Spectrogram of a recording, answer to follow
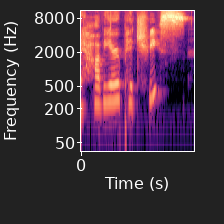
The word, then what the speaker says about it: Javier Petriz: has to say absolutely today we're joined by Javier petrice with the Cabell children group that is correct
